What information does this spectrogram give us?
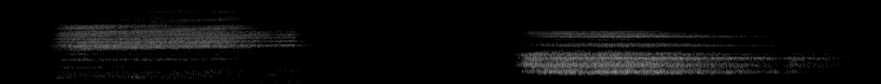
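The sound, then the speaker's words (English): A slow breath during a guided meditation: a long airy inhale through the nose, a short pause, then a longer, softer whooshing exhale through the mouth, with no talking. “Breathing in through the nose and out through the mouth.”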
